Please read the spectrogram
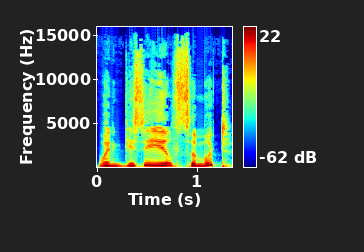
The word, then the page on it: ilsumatl: Mi'gmaq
